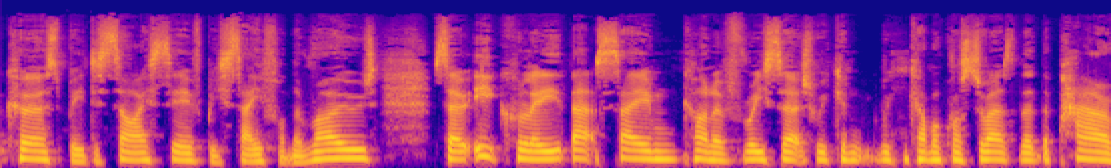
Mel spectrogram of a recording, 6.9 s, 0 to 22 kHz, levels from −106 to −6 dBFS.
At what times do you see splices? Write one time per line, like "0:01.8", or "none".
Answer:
none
